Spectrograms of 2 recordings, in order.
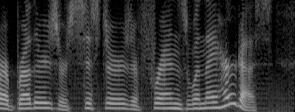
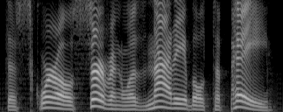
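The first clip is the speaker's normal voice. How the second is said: ordinary talk, nothing marked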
